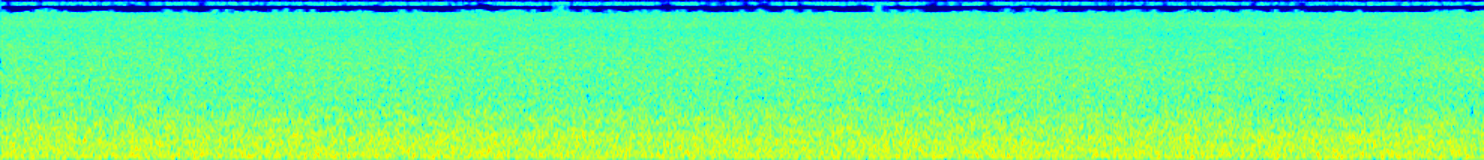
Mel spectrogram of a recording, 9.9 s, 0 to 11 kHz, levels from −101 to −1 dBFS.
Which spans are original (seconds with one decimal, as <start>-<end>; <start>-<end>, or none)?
0.0-9.9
